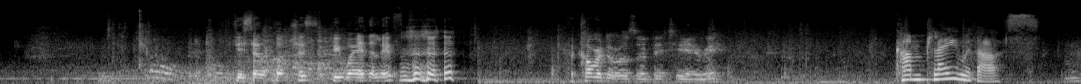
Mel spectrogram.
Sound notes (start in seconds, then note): 4.1 laughing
